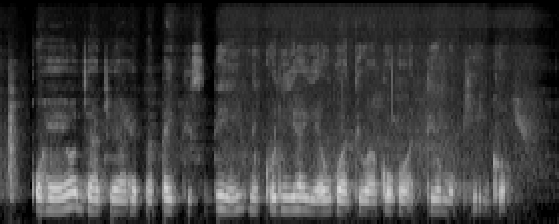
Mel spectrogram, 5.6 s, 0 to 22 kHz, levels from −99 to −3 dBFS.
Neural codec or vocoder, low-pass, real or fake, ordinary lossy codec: none; 19.8 kHz; real; none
